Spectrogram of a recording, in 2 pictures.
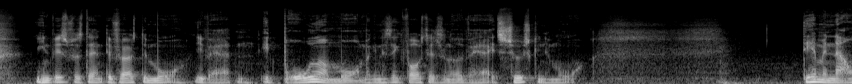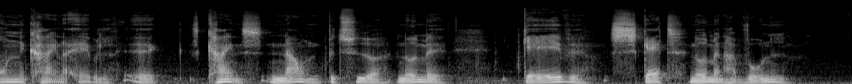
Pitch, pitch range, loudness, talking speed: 90 Hz, 80-95 Hz, -20 LUFS, 145 wpm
